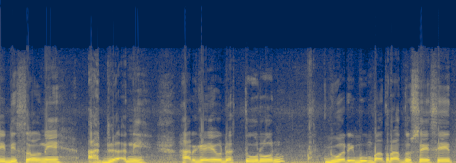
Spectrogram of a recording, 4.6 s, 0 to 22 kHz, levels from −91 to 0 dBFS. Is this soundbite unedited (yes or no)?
yes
